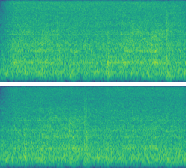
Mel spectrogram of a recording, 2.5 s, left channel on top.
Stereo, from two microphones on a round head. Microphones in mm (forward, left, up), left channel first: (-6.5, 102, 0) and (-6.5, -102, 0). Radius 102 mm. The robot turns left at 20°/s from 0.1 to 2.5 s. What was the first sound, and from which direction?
Only background noise.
